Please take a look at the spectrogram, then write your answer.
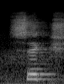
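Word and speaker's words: sech: تانش اكس، و سيكنت هايبربوليك و سيكش اكس، و كوتانجنت هايبربوليك ونطقها كوتش اكس، و كوسيكنت هايبربوليك ونطقها كوسيكش اكس ريسبكتيفلي.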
